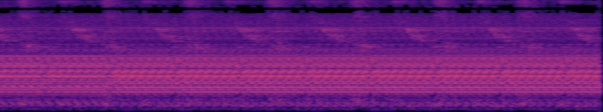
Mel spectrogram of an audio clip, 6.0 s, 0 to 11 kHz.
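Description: GE MRI scanner running an axial T1 fast spin echo (FSE-XL) sequence: the gradient coils make a loud, steady, many-toned buzz with a pattern that repeats about once a second.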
